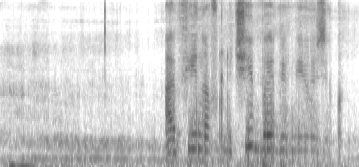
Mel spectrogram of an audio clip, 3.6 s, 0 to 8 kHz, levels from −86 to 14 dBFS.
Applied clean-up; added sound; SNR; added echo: neural separator model SepFormer DNS4.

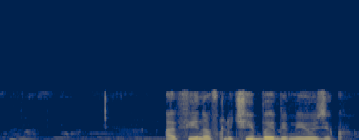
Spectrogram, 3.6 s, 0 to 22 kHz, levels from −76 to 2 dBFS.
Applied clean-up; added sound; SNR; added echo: none; none; none; none.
